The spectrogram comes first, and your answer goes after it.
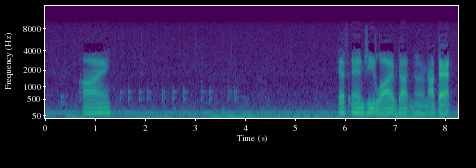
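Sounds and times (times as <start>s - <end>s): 
low hum: 0.0s - 8.2s
speech: 0.3s - 1.5s, 5.9s - 8.2s
typing on an Xbox chat pad keyboard: 1.4s - 3.9s.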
